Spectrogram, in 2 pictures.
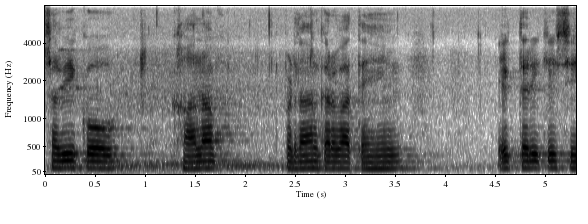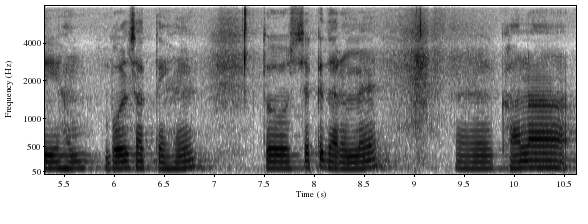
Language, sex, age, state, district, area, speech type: Hindi, male, 18-30, Rajasthan, Bharatpur, rural, spontaneous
